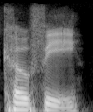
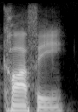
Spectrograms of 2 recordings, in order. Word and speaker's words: Ko-fi: We have I did find out it is pronounced Ko-fi, not coffee, because I was wondering about that for a long time.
